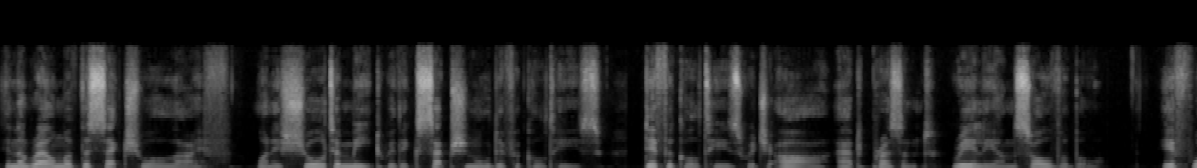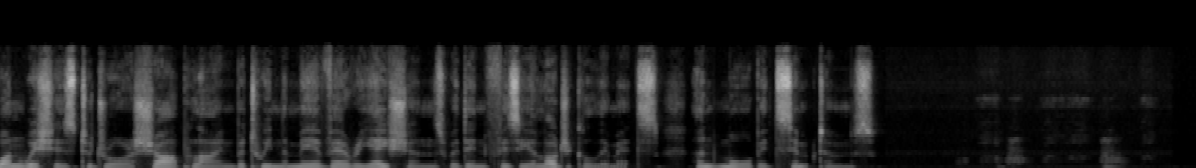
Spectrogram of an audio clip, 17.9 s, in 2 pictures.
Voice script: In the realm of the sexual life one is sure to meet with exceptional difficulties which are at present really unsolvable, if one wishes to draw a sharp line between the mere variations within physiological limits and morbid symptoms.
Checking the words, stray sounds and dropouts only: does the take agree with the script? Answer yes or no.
no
